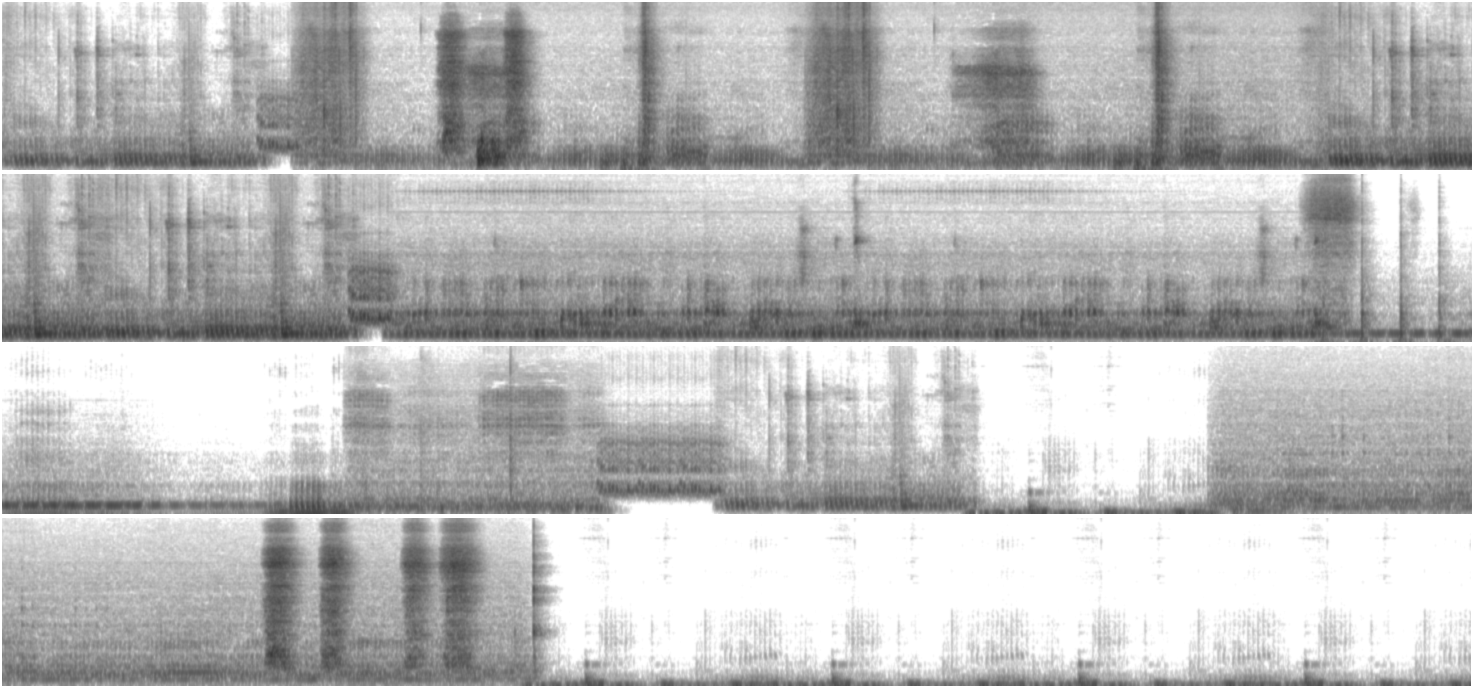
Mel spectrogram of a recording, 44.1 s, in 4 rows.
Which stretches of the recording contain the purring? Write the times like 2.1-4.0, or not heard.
0.0-44.0.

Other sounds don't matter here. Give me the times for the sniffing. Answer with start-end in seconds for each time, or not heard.
3.2-4.0, 20.8-21.2, 35.0-37.1.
